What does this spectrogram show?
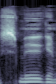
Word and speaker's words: Smögen: So it's pretty interesting to do all that, but that's why I'm saying Smögen, because there are some people in Sweden listening,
